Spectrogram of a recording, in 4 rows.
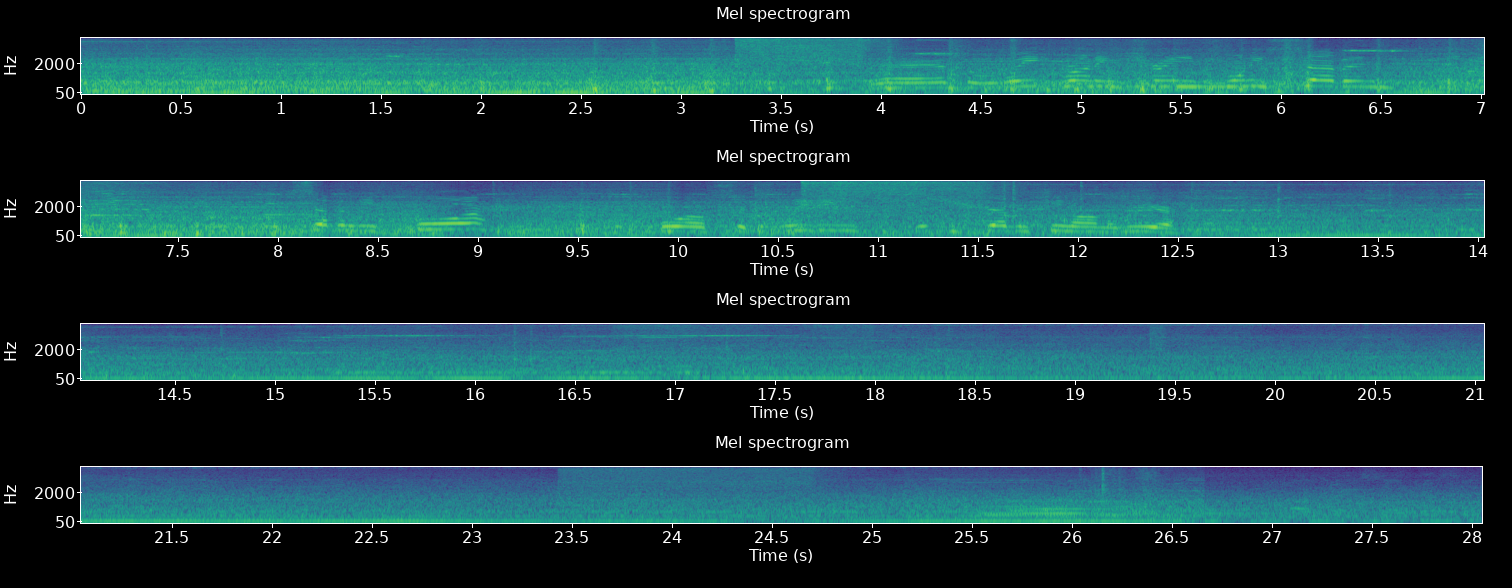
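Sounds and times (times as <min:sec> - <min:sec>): train rumbling: 0:00.0 - 0:28.0
train wheels squealing: 0:01.4 - 0:02.2, 0:03.4 - 0:04.5, 0:06.2 - 0:08.2, 0:10.8 - 0:22.5.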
